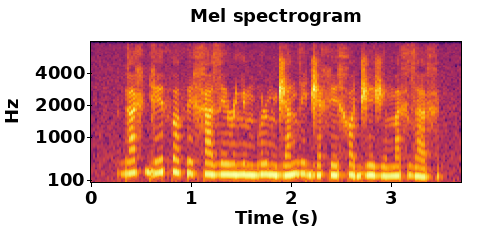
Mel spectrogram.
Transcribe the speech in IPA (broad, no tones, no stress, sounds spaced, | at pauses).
ɡ a x ɡ e θ ɒ θ e x a z e ɹ lʲ ɒ m b ɤ ɹ n d͡ʒ a n z i d͡ʒ a x e x ɒ d͡ʒ e ʒ e m a x z a x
